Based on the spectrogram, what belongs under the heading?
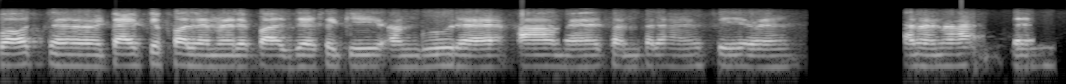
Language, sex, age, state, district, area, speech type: Hindi, male, 18-30, Uttar Pradesh, Ghazipur, urban, conversation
